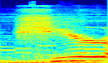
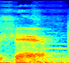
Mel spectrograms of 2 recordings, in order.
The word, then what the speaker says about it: Scherr: I've had some people call you Scherr, Scherr, Sheer. I'm sure you've heard it all. Yeah. I want to make sure you say it properly. Can you say your name for us? Parker Scherr. Parker Scherr.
